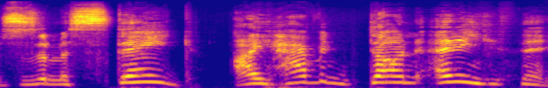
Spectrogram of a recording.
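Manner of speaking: high-pitched, loud screaming. Game master voicing a mage being walked out by guards, screaming in protest. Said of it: "you hear the mage screaming".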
